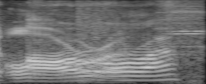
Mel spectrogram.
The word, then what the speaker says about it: Aurora: That was Aura. That's what Morgan just utilized there. He just kind of... It's actually pronounced his Aurora.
